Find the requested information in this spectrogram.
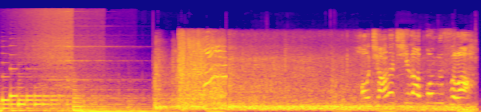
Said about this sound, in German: Im Netz kursieren etliche Videos von den gewaltigen Explosionen in der chinesischen Hafenstadt Tianjin. Sie beschreiben den riesigen Feuerball über der Millionenstadt. Die Erschütterung war so stark, dass viele an ein Erdbeben dachten.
